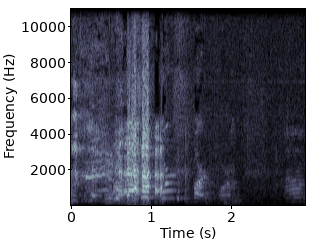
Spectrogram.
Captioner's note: students laughing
